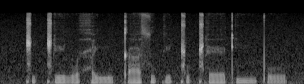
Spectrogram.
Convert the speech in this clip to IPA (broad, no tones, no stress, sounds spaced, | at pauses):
ǁ i ǁʰ e l o ħ e n u kʼ a s u k e ǁ u ǁʰ ɛː kʼ iː pʼ o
